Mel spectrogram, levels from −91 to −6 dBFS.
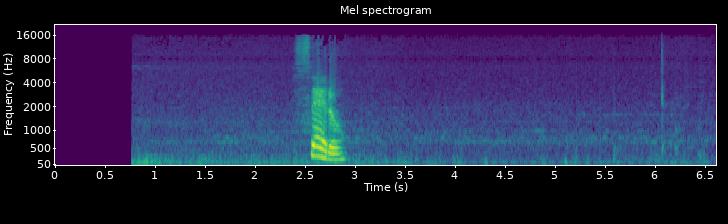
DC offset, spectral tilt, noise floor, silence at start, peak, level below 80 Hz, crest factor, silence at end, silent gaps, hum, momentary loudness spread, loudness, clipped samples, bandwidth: under 0.1%; -5 dB/octave; -54 dBFS; 0.9 s; -4 dBFS; -58 dBFS; 24 dB; 3.7 s; none; none; 31 LU; -18 LUFS; under 0.1%; 16.5 kHz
